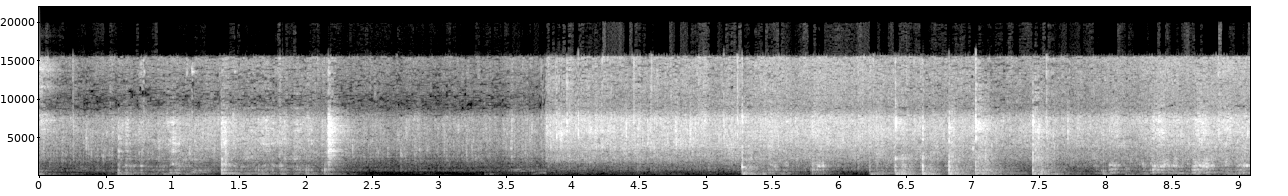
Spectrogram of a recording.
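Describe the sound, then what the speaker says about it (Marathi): Homemade ground masala paste sautéing with marinated fish in a pan, sizzling and hissing with scraping stirs and clattering pan knocks, bursts of louder frying after the spatula moves, no voices. "आपलं वाटण टाकलेलं आहे. आपण छान परतून घेऊया."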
